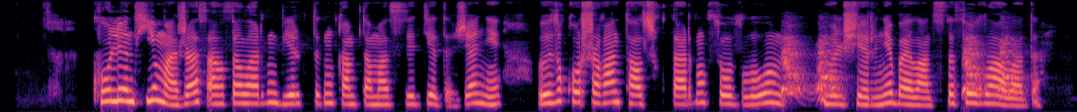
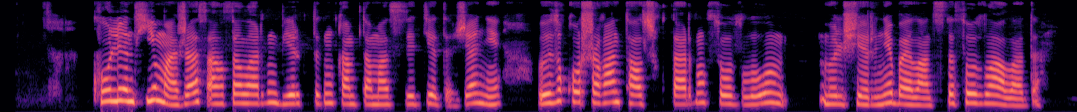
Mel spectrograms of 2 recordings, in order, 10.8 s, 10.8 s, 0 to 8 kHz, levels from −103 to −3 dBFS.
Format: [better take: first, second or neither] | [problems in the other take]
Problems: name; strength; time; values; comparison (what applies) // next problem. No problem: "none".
second | background sound (Bark); 8 dB below the speech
